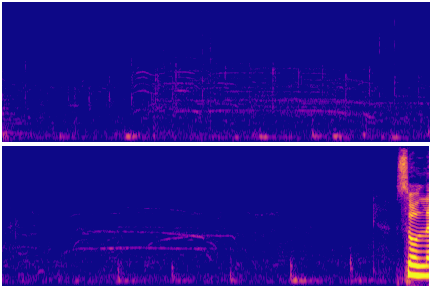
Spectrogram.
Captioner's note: applause & Cheers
